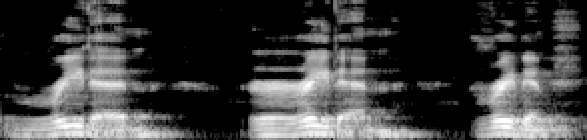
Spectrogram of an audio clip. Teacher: So you say written, yeah. But then this T is between two vowel sounds. So you pronounce the T like R in Spanish.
